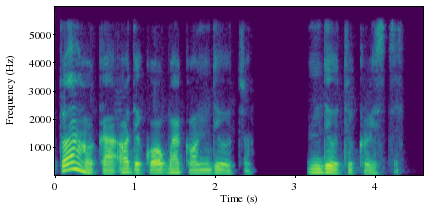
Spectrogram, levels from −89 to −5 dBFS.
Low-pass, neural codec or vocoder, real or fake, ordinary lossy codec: 5.4 kHz; none; real; none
